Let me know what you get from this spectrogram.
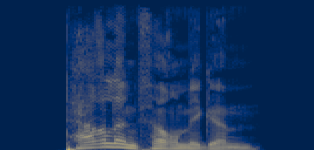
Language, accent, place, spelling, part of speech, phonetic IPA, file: German, Germany, Berlin, perlenförmigem, adjective, [ˈpɛʁlənˌfœʁmɪɡəm], De-perlenförmigem.ogg
- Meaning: strong dative masculine/neuter singular of perlenförmig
